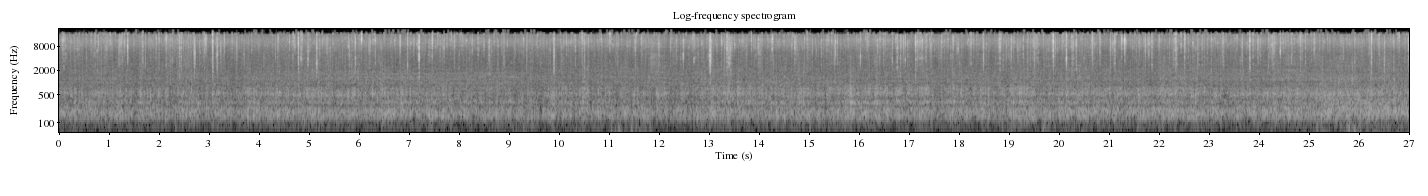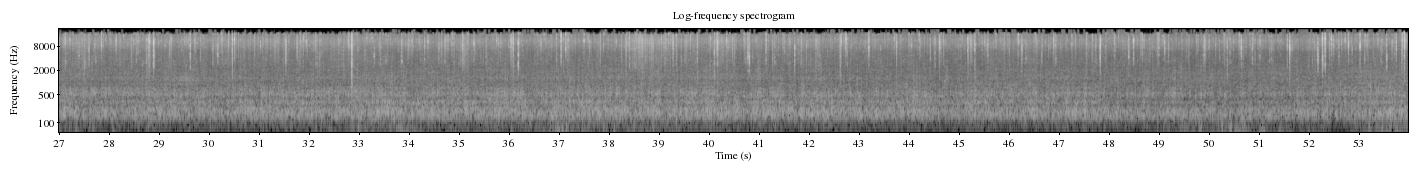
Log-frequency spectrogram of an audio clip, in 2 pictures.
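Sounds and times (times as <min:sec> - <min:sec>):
campfire crackling and popping: 0:00.0 - 0:53.9.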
